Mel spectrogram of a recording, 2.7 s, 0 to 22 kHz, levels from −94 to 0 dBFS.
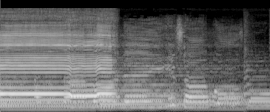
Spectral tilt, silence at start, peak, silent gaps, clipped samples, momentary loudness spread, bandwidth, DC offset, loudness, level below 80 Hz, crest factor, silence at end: -2.5 dB/octave; 0 s; -2 dBFS; none; under 0.1%; 12 LU; 16.5 kHz; under 0.1%; -17 LUFS; -74 dBFS; 16 dB; 0 s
